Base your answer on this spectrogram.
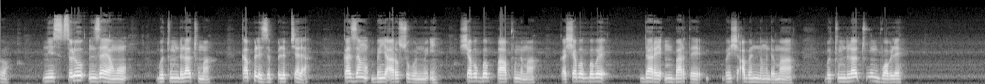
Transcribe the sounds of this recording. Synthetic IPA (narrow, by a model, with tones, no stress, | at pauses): ɔ˨ | ni˨so˦lo˦n̩˦za˦ja˨ŋɔ˨ | bɨ˨tu˨mdɨ˨la˦tu˨ma˨ | ka˦pɨ˦lɨ˨zɨ˦pɨ˦lɨ˦pi˦ɛ˦la̰˨ | ka˦za˦ŋbɨ˦n˦ja̰˦ʔa̰˦ɾɨ˦so˦bɨ˨nu˨ʔi˨ | ʃɛ˦bɨ˦ɡ͡bo˦bpaː˦pu˦nɨ˨ma˨ | ka˨ʃɛ˦bɨ˦ɡ͡bʊ˦bɨ˦ | da˦ɾɨ˨m̩˦ba˦ɾtɨ˨ | bɨ˦nʃa̰˦ʔa̰˦bɨ˦nː˦ɨ˨ŋdɨ˨maː˦˨ | bɨ˨tu˨mdɨ˨la˦tuː˦m̩˦bɔ˨bɨ˦lɨ˦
